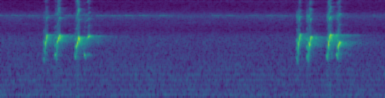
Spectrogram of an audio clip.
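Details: Straw-headed bulbul in a fierce confrontation with a wild bird gives two short bursts of three bright, bubbling notes each, separated by about three seconds of quiet.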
